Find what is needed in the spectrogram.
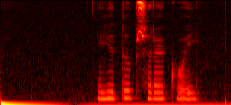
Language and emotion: Russian, sad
